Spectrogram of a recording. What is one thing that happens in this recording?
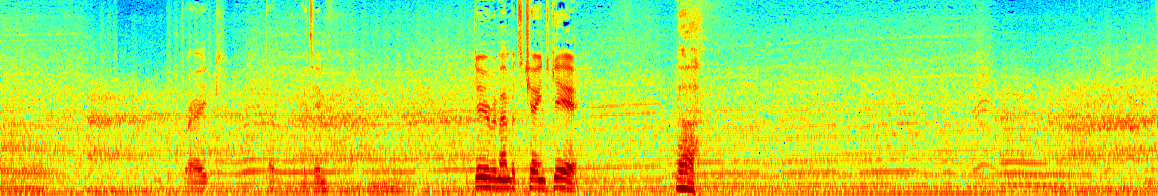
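A racing car engine drones steadily, its pitch rising and falling with the gear changes.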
